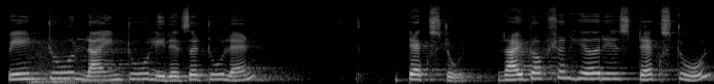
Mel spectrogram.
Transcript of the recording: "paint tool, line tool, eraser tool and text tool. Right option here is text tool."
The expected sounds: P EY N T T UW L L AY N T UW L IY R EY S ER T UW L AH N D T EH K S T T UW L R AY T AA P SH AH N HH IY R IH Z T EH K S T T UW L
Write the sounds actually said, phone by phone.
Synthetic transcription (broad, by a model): P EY N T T UW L L AY N T UW L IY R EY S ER T UW L AH N D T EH K S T T UW L R AY T AA P SH AH N HH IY R IH Z T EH K S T T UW L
